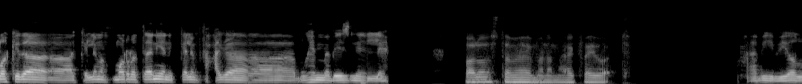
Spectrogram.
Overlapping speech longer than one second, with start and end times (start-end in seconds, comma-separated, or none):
none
